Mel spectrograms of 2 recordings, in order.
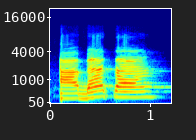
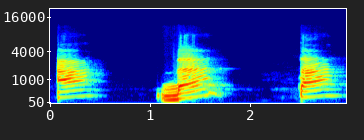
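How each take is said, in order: First: The three syllables run together without pauses. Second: Each syllable is said separately with pauses. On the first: Three letters are read together as one group. "dibaca per kelompok tiga huruf" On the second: Each letter is read one at a time for emphasis. "ini dibaca satu-satu dengan tujuan penekanan"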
